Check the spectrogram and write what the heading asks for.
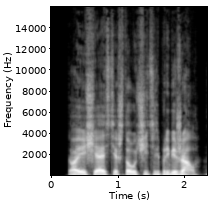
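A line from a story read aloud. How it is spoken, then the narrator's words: Growled. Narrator (Russian): зарычал Юрген, пытаясь вырваться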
